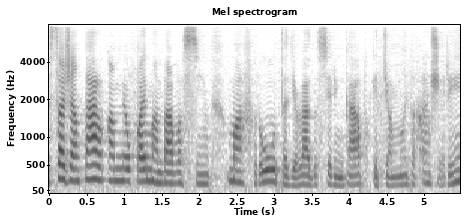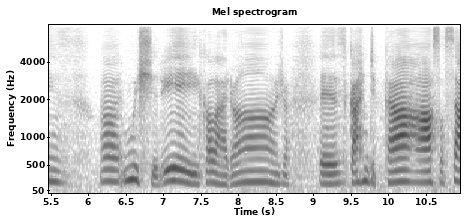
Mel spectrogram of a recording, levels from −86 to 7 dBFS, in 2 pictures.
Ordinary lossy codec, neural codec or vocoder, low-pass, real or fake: none; codec, 16 kHz, about 1 kbps, DyCAST, with the encoder's durations; none; fake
